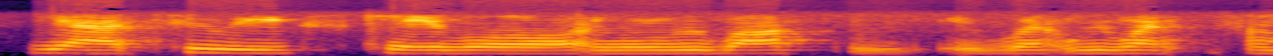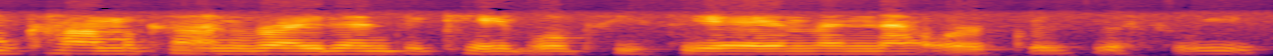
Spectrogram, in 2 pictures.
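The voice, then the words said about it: Strained, fading voice. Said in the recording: “you can tell I'm kind of losing my voice.”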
